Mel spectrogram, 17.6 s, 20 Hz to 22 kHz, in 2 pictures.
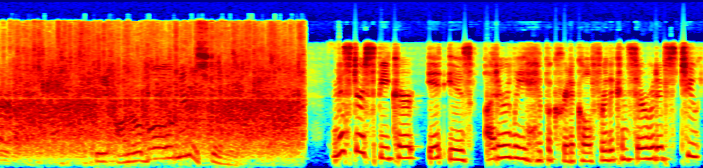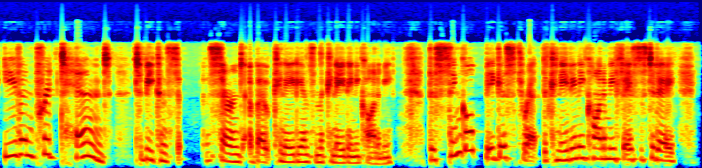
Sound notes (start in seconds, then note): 3.1 some Applause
